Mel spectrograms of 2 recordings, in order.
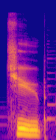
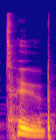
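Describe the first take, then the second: First: The word begins with a 'ch' sound. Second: The word begins with a plain 't' sound. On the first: The speaker calls it right. "we pronounce the combination of letters T U as if it's a C H U" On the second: The speaker calls it wrong. "We don't say tube"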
